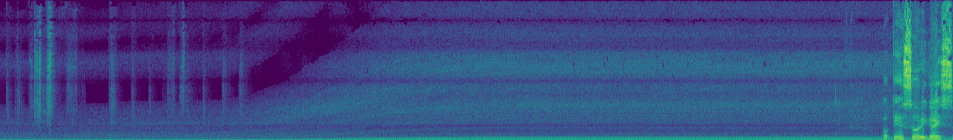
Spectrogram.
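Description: A vehicle engine idles, then revs up and holds a steady roar.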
